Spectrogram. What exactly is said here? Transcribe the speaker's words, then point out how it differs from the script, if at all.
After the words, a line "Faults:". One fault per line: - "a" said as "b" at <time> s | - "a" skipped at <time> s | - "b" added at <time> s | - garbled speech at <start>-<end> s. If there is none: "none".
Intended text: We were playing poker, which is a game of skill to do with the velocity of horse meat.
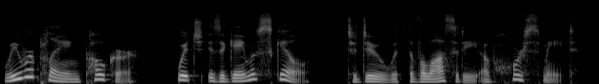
We were playing poker, which is a game of skill to do with the velocity of horse meat.
Faults:
none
